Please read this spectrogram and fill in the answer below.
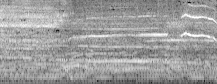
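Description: Live rock band with distorted electric guitar holding long sustained notes, while people shout and whoop over it with rising and falling cries.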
